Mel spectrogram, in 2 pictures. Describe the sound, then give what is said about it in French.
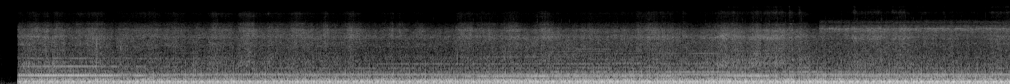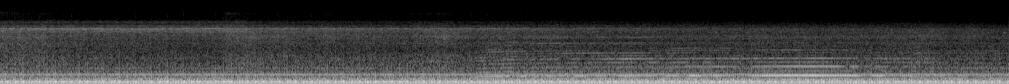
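Construction site machinery drones loudly and steadily throughout, a deep engine rumble with a thin, high mechanical whine that enters partway through and shifts pitch later on. No voices. “Vous nous proposez par exemple de réinterpréter les bruits de chantier jusqu'à les transformer en chants d'animaux selon les oreilles.”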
